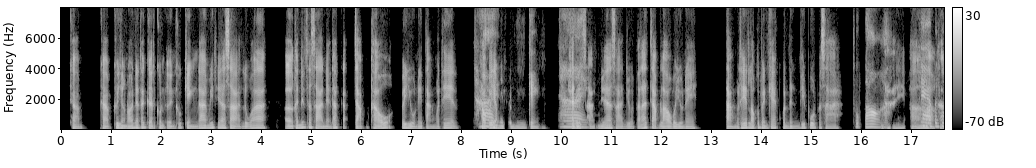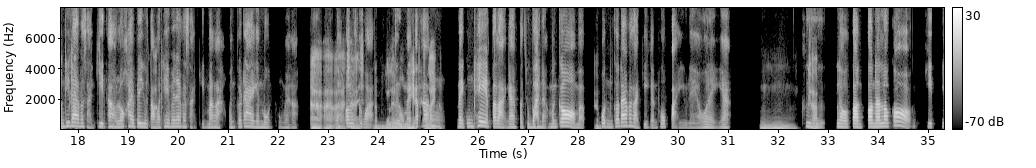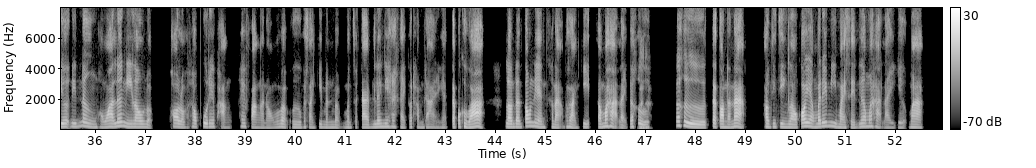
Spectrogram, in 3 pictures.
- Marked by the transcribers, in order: none
- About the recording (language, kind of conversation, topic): Thai, podcast, คุณเคยเปลี่ยนมาตรฐานความสำเร็จของตัวเองไหม และทำไมถึงเปลี่ยน?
